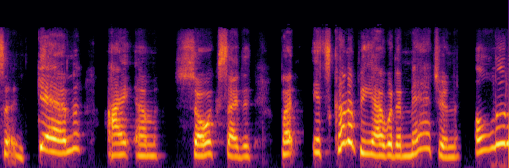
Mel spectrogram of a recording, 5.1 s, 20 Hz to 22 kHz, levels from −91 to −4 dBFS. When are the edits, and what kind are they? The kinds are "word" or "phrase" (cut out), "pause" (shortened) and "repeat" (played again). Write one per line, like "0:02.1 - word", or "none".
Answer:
none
